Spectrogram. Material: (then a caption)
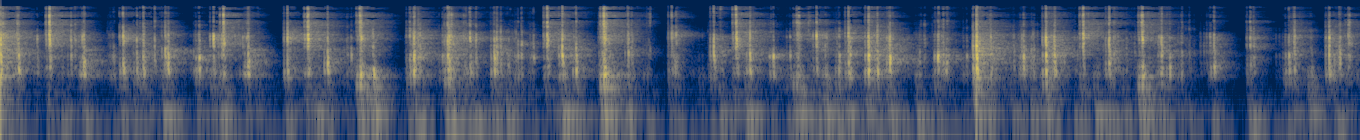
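Plastic. Long press-on nails and fingertips type rapidly on a pink retro-style plastic computer keyboard with round keycaps. The result is a steady stream of bright, crisp plastic clicks and clacks, each dying away almost instantly, with no low-end thump.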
